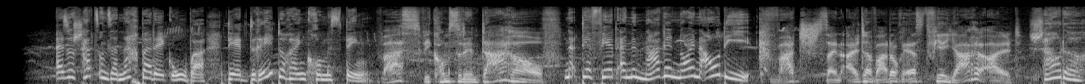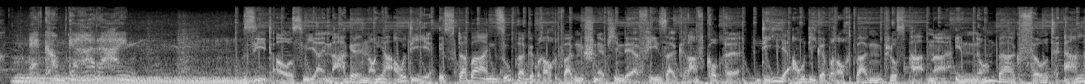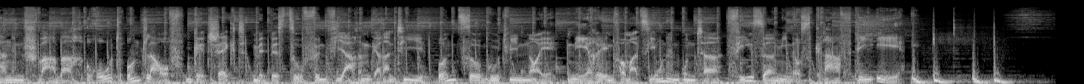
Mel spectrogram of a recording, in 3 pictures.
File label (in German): Dynamisch; Fremdtake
